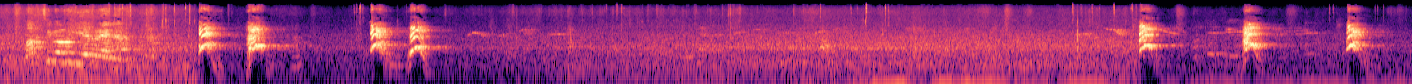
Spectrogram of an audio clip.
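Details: Samoyed dog barking during playtime: a voice speaks at the start, then sharp, short barks come in quick pairs around two and four seconds and again near the end, over a low steady hum.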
